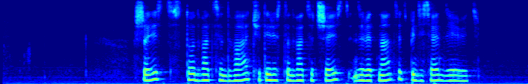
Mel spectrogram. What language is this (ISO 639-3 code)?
rus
